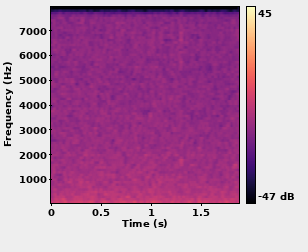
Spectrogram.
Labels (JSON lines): {"label": "ambient", "recorder": "HydroMoth"}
